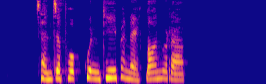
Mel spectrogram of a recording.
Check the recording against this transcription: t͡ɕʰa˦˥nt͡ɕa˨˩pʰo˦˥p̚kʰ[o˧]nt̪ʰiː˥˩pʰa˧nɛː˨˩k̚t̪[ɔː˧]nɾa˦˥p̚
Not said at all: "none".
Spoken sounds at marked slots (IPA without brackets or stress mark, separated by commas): u˧, ɔː˥˩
